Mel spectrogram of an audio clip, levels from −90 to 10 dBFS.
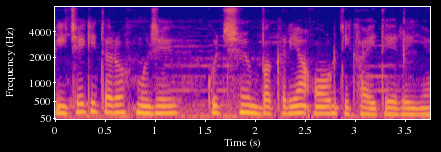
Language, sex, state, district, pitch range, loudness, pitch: Hindi, female, Goa, North and South Goa, 165-195 Hz, -13 LUFS, 185 Hz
